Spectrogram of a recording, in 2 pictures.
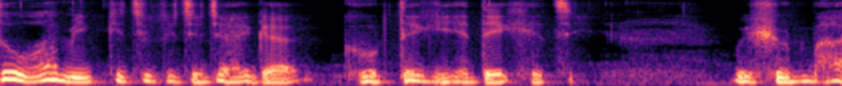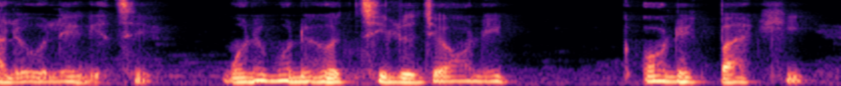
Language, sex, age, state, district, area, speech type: Bengali, female, 45-60, West Bengal, Dakshin Dinajpur, urban, spontaneous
